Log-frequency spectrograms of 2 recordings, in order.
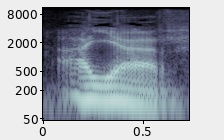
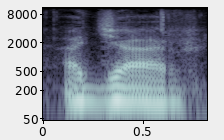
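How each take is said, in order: First: The double L sounds like a y. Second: The double L sounds like a j. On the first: "just follow us along with ayar" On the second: "some people learn Spanish with saying the j"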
